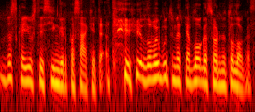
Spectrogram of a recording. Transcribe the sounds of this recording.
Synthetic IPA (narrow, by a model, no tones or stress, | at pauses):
ʋʲɪskɐjuːst̪ɐɪsʲiːŋɡɐɪɾrpɐsɑːkʲeːt̪ʲɛ̰t̪ɐ̥ɪlˠɐbɐɪbuːt̪ʊmʲeːt̪nʲɛblˠoːɡɐsoːrʲnʲɪt̪oːlˠoːɡɐs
